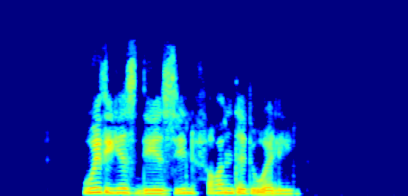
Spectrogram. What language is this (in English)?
Kabyle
